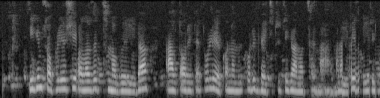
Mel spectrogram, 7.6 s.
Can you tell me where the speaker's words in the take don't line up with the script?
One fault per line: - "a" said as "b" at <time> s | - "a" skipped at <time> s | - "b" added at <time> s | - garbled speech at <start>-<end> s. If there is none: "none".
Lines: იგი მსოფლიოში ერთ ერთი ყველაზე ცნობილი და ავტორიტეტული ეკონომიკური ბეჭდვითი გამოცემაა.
- "ერთ ერთი" skipped at 1.5 s
- garbled speech at 6.7-7.6 s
